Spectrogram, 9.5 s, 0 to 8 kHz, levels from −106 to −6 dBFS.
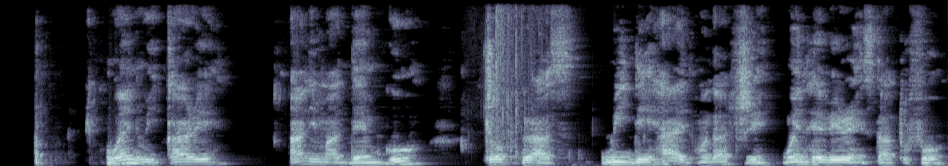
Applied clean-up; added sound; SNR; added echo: classical method WPE with log-MMSE.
